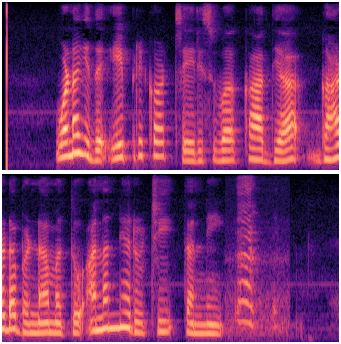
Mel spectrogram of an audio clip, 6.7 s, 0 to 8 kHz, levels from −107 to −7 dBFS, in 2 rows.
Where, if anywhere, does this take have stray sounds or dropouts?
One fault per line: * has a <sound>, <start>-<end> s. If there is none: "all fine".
* has a laugh, 5.7-6.2 s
